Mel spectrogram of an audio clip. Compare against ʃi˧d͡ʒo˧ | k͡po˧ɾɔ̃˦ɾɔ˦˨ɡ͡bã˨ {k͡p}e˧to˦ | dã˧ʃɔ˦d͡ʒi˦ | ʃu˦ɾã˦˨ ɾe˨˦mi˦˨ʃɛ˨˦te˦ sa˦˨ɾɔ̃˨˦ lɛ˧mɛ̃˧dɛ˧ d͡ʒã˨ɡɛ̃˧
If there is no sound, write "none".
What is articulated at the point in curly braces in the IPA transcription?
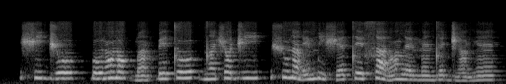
k͡p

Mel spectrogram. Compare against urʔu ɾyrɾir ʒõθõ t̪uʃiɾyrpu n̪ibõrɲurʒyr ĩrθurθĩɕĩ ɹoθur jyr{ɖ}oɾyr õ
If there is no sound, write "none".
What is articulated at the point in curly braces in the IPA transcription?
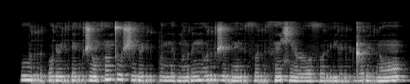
ɖ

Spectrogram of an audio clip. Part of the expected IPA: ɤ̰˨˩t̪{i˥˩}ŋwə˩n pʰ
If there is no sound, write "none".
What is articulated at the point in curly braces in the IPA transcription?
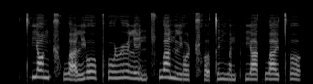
i˥˩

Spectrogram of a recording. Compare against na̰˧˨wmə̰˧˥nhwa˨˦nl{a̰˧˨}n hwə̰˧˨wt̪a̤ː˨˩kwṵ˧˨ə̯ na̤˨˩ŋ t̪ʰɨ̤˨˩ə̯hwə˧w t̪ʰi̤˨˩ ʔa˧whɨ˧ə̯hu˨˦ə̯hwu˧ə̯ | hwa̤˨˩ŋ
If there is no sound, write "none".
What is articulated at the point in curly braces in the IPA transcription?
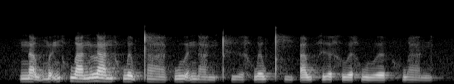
a˧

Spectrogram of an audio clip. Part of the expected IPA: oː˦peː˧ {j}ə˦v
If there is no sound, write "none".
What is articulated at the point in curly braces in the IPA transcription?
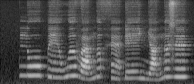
w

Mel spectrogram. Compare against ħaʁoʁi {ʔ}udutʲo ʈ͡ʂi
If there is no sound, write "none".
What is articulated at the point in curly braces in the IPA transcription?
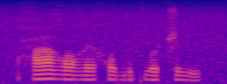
χ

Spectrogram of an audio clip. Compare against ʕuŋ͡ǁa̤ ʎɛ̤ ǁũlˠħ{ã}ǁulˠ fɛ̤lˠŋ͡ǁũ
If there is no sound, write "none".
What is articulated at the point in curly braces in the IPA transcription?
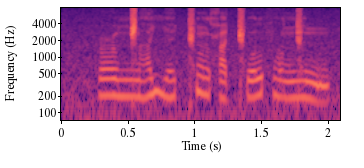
a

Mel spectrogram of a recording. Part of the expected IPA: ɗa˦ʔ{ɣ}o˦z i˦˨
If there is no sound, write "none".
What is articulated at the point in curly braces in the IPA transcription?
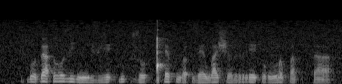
ɣ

